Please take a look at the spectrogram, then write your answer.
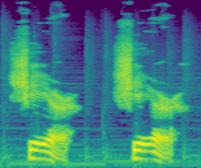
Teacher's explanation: lleva un sonido de e antes de la a pero la letra e del final no se pronuncia share share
